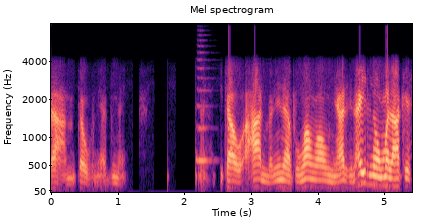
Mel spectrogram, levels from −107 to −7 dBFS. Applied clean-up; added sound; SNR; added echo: none; Brass instrument; 18 dB; none.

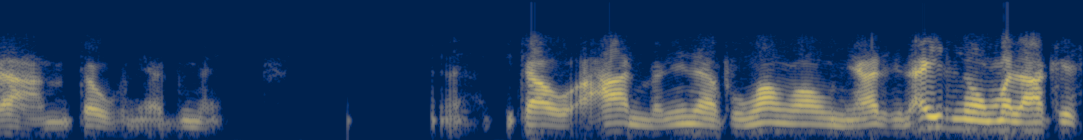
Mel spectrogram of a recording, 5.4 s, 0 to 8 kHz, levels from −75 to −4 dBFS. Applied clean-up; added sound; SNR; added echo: none; none; none; none.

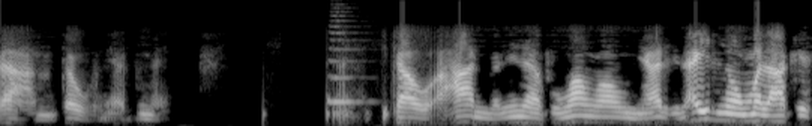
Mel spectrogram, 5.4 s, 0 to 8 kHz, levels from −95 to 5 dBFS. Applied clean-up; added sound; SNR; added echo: classical method Wiener filter.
